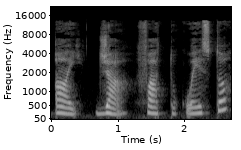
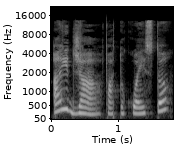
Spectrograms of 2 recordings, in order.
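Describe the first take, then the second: First: Very slow, each word set apart; word-by-word repeating. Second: Loud, slow practice repetition; repeating aloud. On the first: Teacher drilling the phrase for learners, slow word-by-word repetition. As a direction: drill it slowly, pausing between words. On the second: Teacher modelling how to repeat after the lesson, loud slow repetition. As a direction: repeat the Italian phrase slowly and firmly. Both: Shown as a demonstration. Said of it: "اجي انا بقى اردد".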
